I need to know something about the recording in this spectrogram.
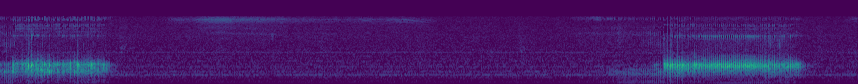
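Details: French Bulldog snoring while asleep, usually with a bone in its mouth: two loud, rough, rattling snores separated by a quiet pause.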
